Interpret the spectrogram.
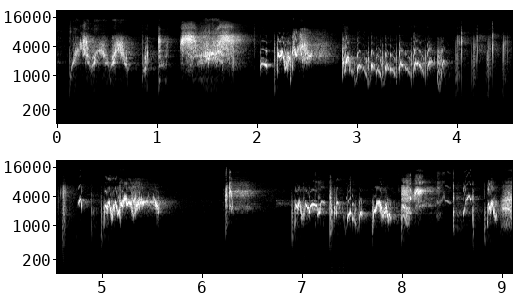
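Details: Male pet budgerigar singing to a shiny silver plaque treated as a mirror; long bouts of rapid chirping, clicks and buzzy warbled phrases, briefly pausing before resuming the chatter.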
